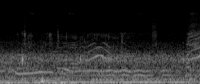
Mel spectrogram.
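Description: A bird calling, one long wavering note with short arched chirps, over a steady low rumble; a tennis racket strikes the ball near the end.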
